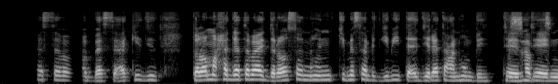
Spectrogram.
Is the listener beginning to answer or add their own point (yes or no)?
yes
